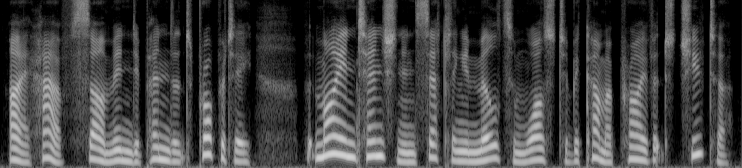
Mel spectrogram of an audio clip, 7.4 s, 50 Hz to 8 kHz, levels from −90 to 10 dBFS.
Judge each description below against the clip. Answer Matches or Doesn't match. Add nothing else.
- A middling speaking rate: Matches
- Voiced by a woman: Matches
